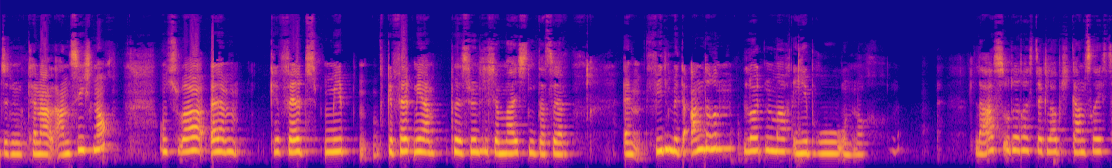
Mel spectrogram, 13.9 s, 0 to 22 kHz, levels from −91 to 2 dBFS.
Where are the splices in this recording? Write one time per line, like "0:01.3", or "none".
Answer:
0:09.9
0:12.8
